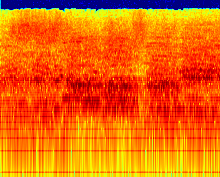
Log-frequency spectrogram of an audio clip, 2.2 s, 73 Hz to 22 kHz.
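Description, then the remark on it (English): A large live audience at the Firebird in St. Louis, Missouri, in 2015 roars together, a loud, continuous wall of massed voices cheering and singing at full volume with a brief dip near the end, no single voice standing out. “That was much better than the clapping. The clapping needs some work, but you guys, you got pipes. You can totally sing.”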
